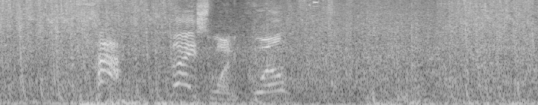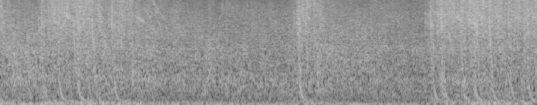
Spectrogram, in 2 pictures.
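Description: Sustained bursts of gunfire and booming blasts from a spaceship dogfight in the video game Marvel's Guardians of the Galaxy, dense and continuous throughout, with a character's voice cheering briefly over the din early on.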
